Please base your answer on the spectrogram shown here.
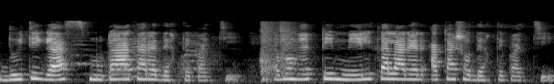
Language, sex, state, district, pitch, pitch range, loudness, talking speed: Bengali, female, Assam, Hailakandi, 230 Hz, 215-240 Hz, -16 LUFS, 150 wpm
